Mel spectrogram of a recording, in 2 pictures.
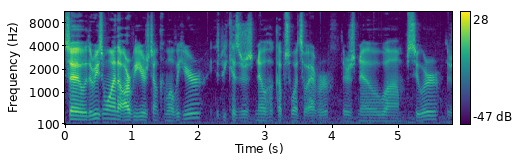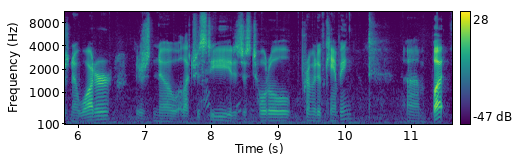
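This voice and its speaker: An unremarkable speaking voice, a man at a fairly low pitch and moderate pace with fairly even intonation, dry with no echo and light background noise. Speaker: campground reviewer. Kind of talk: casual vlog commentary. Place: car.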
